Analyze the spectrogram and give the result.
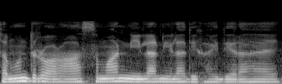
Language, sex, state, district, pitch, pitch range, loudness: Hindi, male, Delhi, New Delhi, 125 Hz, 120-135 Hz, -14 LUFS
